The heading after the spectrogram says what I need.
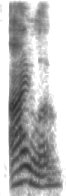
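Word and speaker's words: Ayla: said say it again it's a y l a isla okay conversations about me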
